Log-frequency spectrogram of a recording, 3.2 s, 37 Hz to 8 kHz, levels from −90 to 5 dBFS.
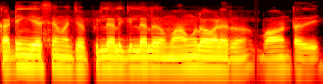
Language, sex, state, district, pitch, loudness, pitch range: Telugu, male, Telangana, Nalgonda, 105 Hz, -18 LUFS, 100-105 Hz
